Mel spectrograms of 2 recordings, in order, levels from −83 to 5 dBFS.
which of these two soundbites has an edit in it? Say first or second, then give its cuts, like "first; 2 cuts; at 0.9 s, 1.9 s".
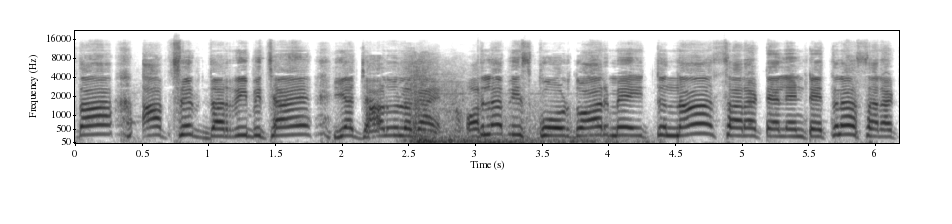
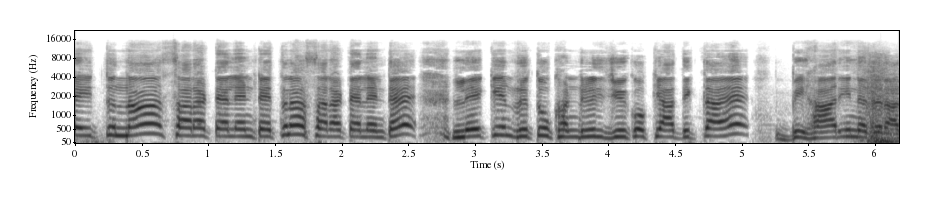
first; 1 cut; at 3.0 s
